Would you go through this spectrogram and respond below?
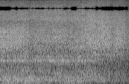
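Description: Al Boraq, the Moroccan high-speed TGV built by Alstom, heard as a steady, loud broadband roar of rushing motion, continuous and unbroken throughout, with no voices present.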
